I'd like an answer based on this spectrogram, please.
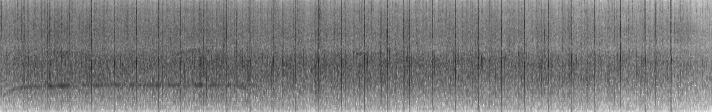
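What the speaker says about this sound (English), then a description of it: "please join me in giving them a round of applause" Law school commencement audience applauding in a large hall, dense sustained clapping from many people with sharp individual claps standing out, steady and loud throughout.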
